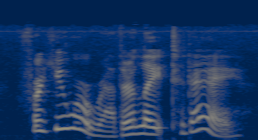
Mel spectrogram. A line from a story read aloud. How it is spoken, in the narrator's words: she said kindly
